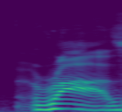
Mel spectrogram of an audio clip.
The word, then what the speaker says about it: Ra's: Wasn't it Ra's? No, they made a joke about it where they pronounce it Raj and then Talia corrects them at one point.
